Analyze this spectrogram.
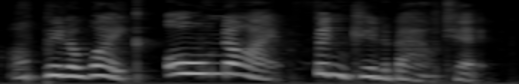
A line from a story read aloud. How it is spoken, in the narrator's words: he cried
